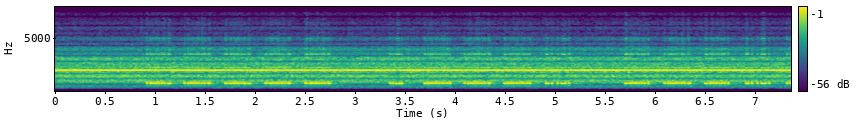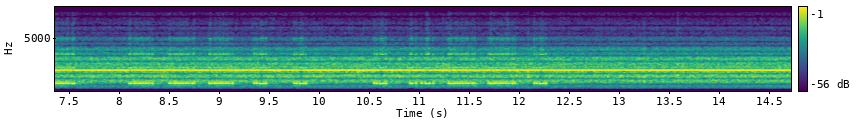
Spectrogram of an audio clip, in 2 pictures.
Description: Hellschreiber (Feld-Hell, 122.5 baud), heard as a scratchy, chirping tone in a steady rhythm, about 740 Hz, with radio static and a steady whistle near 2010 Hz. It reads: 93088 12324 63649 68611 14551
